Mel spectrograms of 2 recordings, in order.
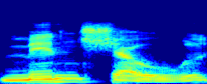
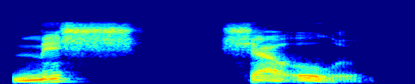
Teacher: And so you have, instead of min Shaul, you have mish Shaul. There is a doubling or repetition of the shin, the sh of Shaul.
